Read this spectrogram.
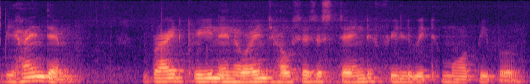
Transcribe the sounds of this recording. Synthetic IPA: biɦãɪ̃ndd̪ɛ̃m | bɾaɪʈɡɾĩːnɛ̃nɔɾẽnd͡ʒɦaʊsesstɛ̃nɖfilɖwit̪mɔːpiːpə̰l

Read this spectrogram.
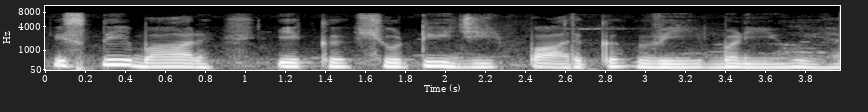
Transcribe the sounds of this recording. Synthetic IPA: ɪsd̪eːbaːɾɪkʃoːʈiːd͡ʒiːpaːɾkʋiːbəɽ̃iːɦoːiːɦɛː

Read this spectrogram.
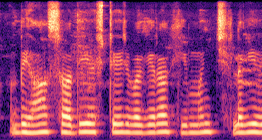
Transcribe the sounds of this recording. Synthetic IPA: bɪɦãsaːd̪ijɐsʈeːd͡ʒʋɐɣɛːɾakʰimɐ̃ɲt͡ʃlɐɡi

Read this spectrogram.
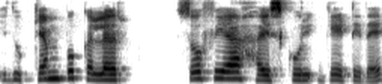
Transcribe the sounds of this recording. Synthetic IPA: id̪ukempukɐlːɐɾ | soːfʰijaːhɐjskuːlɡeːʈid̪e

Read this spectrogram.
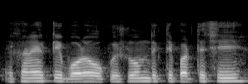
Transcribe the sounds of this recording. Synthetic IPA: ekʰaneek̚ʈibɔɽoofiʃɾumd̪ek̚ʰt̪epaɾt̪et͡ɕʰi

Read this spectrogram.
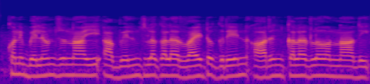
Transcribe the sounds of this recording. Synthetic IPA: konːibelunsunːaːjiʔʔaːbelunsulɐkɐlɐɾʋɐjʈɡɾeːnaːɾeɲd͡ʒkɐlɐɾloːunːaːd̪i

